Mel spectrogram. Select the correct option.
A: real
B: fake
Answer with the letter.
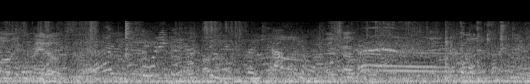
A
